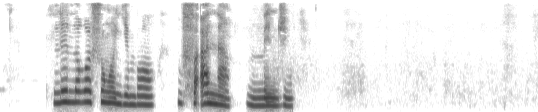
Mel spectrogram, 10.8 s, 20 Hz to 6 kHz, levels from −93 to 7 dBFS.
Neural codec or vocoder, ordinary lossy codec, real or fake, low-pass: codec, 44.1 kHz, 7.8 kbps, DAC; MP3, 32 kbps; fake; 5.4 kHz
